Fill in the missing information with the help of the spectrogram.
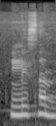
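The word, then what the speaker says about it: listen: करते क्रिसमस बोलते हैं लिसन यहां पे भी हमारा इ एन से पहले है तो टी साइलेंट है लिसन कासल यहां पे भी हमारा टी साइलेंट है अब यू कहां पे साइलेंट होता है?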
